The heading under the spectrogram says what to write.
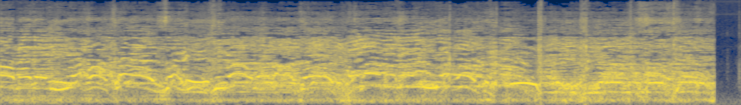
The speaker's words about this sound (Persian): بر اساس تصاویر منتشر شده در شبکه های اجتماعی معترضان در نیشابور، تربت حیدریه، کرمانشاه، تهران، قزوین، گیلان، مشهد، ایلام و چندین شهر دیگر با حضور در خیابان ها علیه مقام های جمهوری اسلامی شعار سر دادند.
